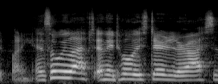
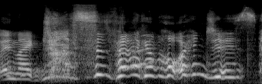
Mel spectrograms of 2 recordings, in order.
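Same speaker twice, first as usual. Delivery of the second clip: real laughter breaking through the words; laughing; 6 semitones higher, slower than usual. Real, not acted. Telling friends about dropped oranges, laughing. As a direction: tell it through giggles, high and drawn out.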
